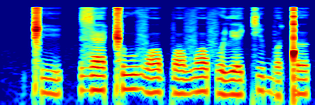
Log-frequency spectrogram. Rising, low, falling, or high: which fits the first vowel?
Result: low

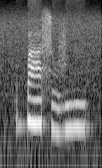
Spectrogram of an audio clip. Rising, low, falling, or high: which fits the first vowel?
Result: high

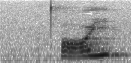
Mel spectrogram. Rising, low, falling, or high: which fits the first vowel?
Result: rising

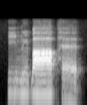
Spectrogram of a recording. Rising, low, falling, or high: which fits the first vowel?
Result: high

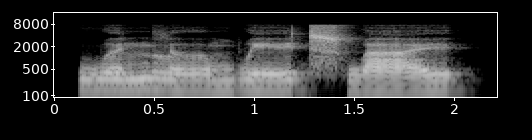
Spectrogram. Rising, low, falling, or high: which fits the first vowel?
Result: rising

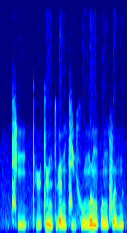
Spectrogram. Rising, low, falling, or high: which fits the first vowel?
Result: rising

